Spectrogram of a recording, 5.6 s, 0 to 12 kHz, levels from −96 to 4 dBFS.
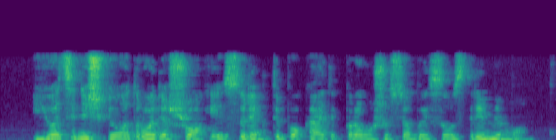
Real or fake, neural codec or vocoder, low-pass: real; none; 7.2 kHz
